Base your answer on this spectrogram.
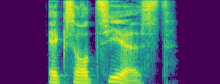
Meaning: second-person singular present of exorzieren
- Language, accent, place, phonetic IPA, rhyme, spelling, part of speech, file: German, Germany, Berlin, [ɛksɔʁˈt͡siːɐ̯st], -iːɐ̯st, exorzierst, verb, De-exorzierst.ogg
